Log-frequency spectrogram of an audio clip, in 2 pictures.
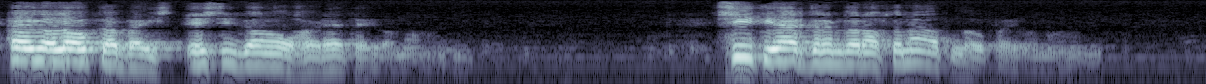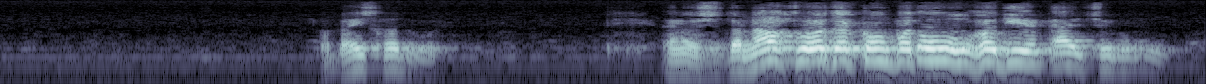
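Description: An older man, a pastor, preaching a dramatic sermon with a husky voice, swinging from loud high cries to low hushed lines. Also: sing-song, moderate pace, long pauses, highs cut off.

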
